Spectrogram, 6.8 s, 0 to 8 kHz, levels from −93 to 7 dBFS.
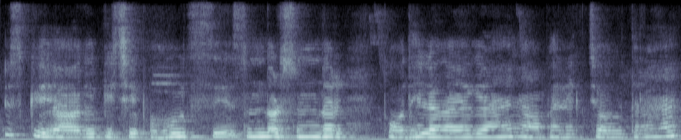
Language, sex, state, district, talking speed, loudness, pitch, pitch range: Hindi, female, Bihar, West Champaran, 130 wpm, -16 LUFS, 215 Hz, 200-225 Hz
